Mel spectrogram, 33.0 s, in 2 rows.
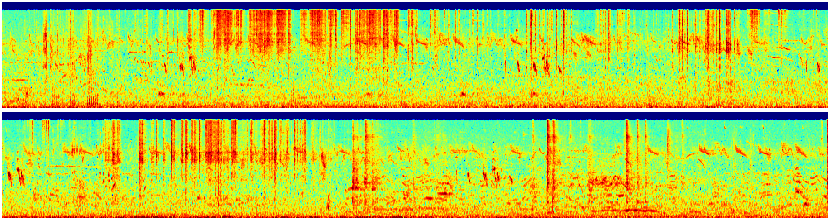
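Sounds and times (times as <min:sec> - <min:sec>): sharp clicks and hiss: 0:00.0 - 0:15.7
small birds chirping: 0:00.0 - 0:33.0.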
